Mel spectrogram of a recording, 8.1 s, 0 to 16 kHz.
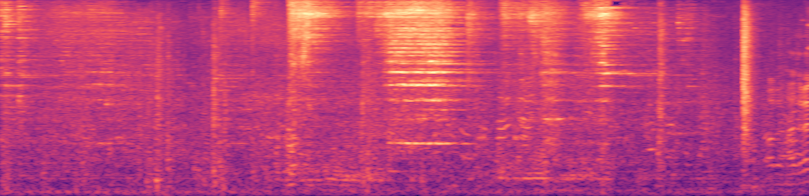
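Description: Rajdhani Express (12431, Trivandrum–Delhi) train rolling into Hazrat Nizamuddin station, with steady rumbling wheels, metallic screeches and squeals, and faint clatter throughout, heard from inside the moving train.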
